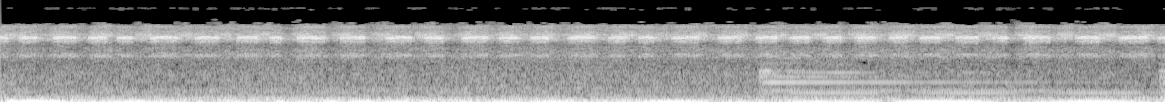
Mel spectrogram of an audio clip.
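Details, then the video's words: Cicadas calling in an Italian park, a dense shrill buzz with a fast regular throb, over a deep wind and car rumble; a short tonal, horn-like sound enters in the second half. "italian park ASMR Cicadas wind real atmosphere in an Italian park birds"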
